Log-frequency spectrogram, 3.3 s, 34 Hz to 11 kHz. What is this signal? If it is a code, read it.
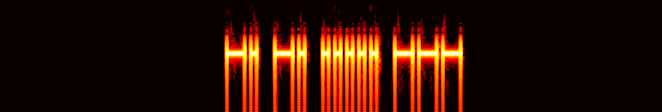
Morse code, heard as a keyed tone, about 40 wpm, 700 Hz. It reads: NN5O
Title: Call Signs Repeated 2x - 40wpm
